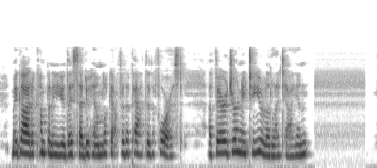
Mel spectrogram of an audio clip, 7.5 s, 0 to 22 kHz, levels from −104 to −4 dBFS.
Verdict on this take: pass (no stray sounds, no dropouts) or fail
pass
